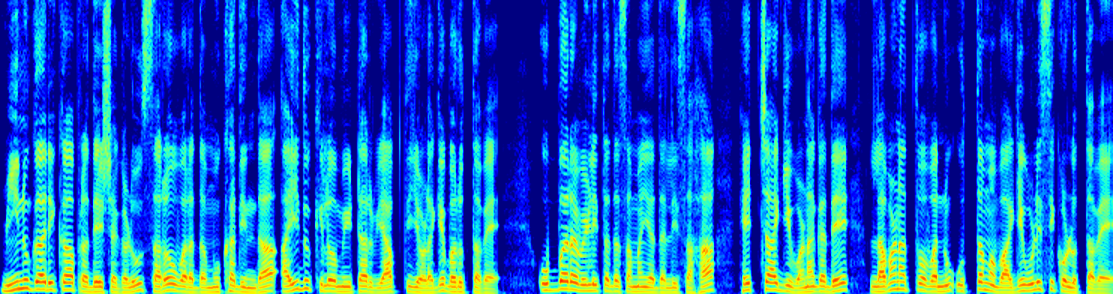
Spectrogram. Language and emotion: Kannada, neutral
